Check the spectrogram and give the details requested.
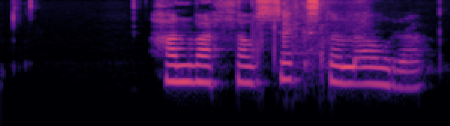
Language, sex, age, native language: Icelandic, female, 10, Icelandic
